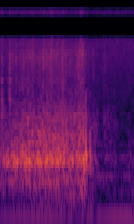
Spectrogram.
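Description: A radio-drama sound effect: a rushing noise that lasts about a second and a quarter and then drops away, leaving a low steady hum.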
